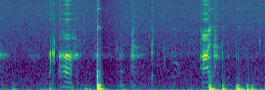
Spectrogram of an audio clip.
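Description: A man grunts and pants close by.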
